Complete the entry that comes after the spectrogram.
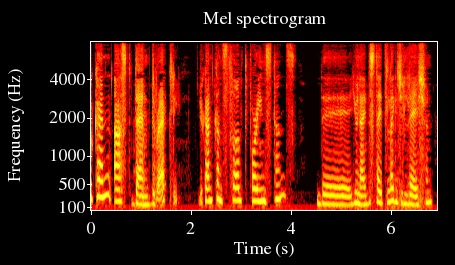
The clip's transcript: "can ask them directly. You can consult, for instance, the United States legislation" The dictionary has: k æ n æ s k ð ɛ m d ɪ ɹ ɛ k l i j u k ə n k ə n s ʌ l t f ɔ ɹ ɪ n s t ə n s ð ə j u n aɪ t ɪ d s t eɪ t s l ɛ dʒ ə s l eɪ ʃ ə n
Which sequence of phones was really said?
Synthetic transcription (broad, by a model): k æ n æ s k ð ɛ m d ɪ ɹ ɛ k l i j u k ə n k ə n s ʌ l t f ɔ ɹ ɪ n s t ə n s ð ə j u n aɪ t ɪ d s t eɪ t s l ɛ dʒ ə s l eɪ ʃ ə n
